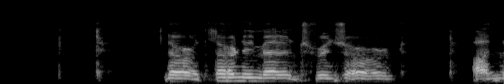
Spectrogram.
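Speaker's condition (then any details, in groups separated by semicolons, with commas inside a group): Head and neck cancer; head and neck cancer salvage surgery, left vagus nerve severed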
